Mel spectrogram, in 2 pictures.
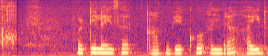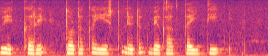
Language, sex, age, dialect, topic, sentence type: Kannada, female, 18-24, Northeastern, agriculture, question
